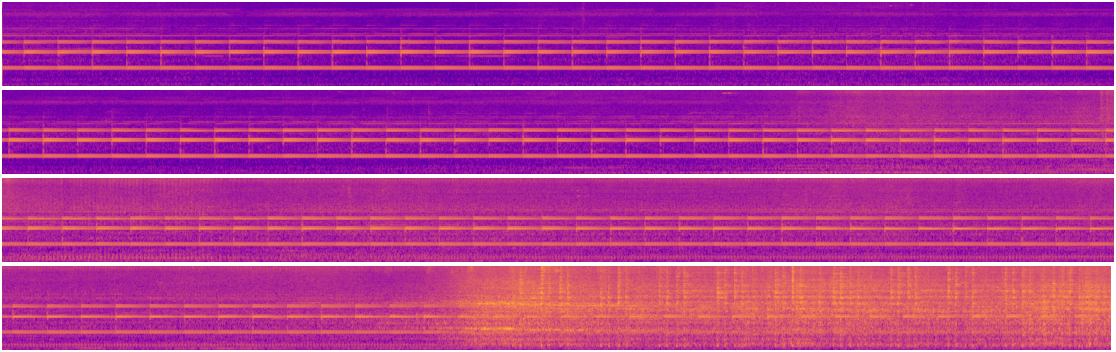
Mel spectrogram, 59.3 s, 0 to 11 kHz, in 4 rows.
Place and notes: Changlin Rd., Douliu City - Next to the railway crossing
Next to the railway crossing, The train passes by, Traffic sound
Zoom H2n MS+XY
